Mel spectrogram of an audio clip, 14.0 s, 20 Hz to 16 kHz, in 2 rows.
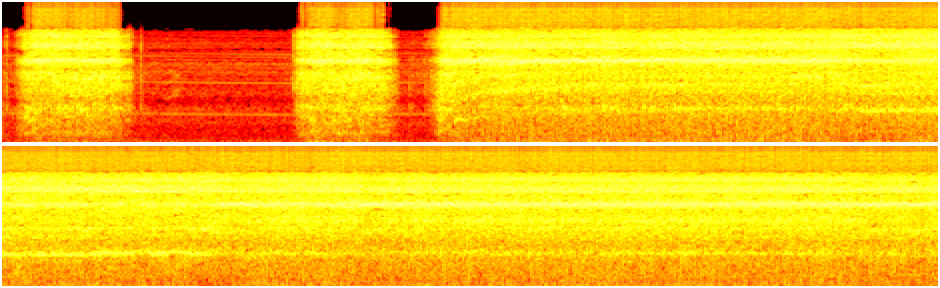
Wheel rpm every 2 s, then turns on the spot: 50, 70, 210, 220, 230, 230, 230.
none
